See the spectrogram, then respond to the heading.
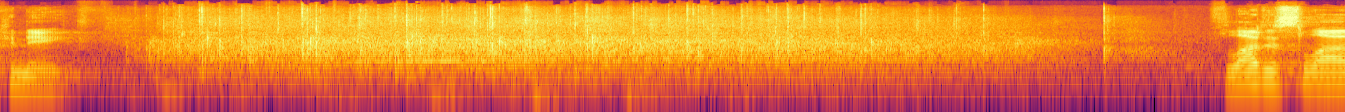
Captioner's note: applause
